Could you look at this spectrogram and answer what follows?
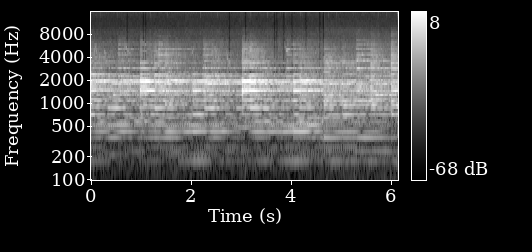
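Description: Church bells ringing, several bells at once, with new strikes every second or two over the long ringing of the earlier ones.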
